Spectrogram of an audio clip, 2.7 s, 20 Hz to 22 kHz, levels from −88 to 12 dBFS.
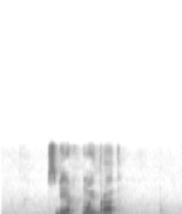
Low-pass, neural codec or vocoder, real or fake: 7.2 kHz; codec, 44.1 kHz, 7.8 kbps, DAC; fake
